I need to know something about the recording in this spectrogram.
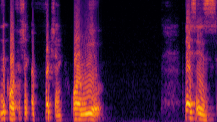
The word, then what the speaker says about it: mu: coefficient of friction or mu this is how you this is how it's pronounced this is a Greek letter mu let me write it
